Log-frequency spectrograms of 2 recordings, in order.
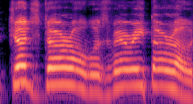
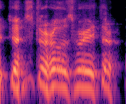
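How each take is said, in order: First: Said in the usual way. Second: Slurred, tongue held between fingers; holding tongue with fingers. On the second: Shown as a demonstration. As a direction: say it while pinching your tongue. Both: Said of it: "tried holding your tongue just now".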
